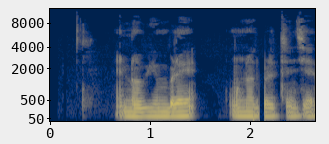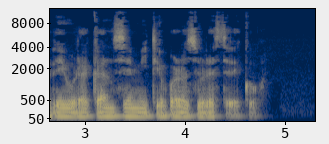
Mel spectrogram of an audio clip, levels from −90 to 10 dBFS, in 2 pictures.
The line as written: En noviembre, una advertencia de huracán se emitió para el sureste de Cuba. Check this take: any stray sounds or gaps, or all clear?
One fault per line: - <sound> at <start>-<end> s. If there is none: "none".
- dropout at 2.1-2.1 s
